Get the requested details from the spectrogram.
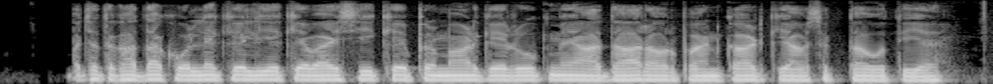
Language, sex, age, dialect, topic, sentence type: Hindi, male, 18-24, Awadhi Bundeli, banking, statement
